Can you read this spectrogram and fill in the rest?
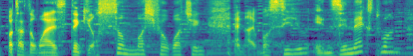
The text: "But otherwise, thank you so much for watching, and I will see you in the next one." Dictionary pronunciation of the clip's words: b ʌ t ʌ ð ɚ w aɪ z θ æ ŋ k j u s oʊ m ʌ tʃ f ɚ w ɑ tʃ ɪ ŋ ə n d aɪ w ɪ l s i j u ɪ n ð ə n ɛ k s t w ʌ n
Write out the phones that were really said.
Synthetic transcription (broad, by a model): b ʌ t ʌ ð ɚ w aɪ z θ æ ŋ k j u s oʊ m ʌ tʃ f ɚ w ɑ tʃ ɪ ŋ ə n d aɪ w ɪ l s i j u ɪ n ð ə n ɛ k s t w ʌ n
